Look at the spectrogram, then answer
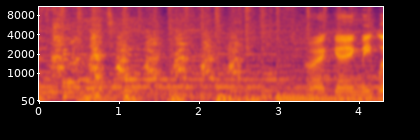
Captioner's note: indistinct chatter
